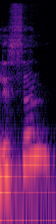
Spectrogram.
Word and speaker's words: listen: In listen, there is a silent letter is T.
